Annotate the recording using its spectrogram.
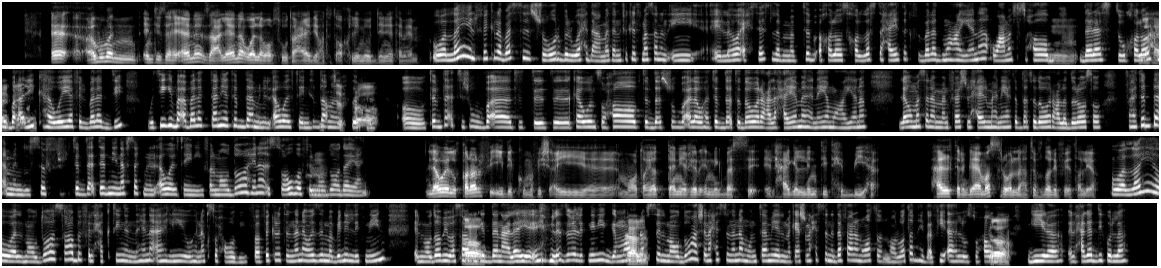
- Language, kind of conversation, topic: Arabic, podcast, إزاي الهجرة أثّرت على هويتك وإحساسك بالانتماء للوطن؟
- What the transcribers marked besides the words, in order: laughing while speaking: "عليّا يعني"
